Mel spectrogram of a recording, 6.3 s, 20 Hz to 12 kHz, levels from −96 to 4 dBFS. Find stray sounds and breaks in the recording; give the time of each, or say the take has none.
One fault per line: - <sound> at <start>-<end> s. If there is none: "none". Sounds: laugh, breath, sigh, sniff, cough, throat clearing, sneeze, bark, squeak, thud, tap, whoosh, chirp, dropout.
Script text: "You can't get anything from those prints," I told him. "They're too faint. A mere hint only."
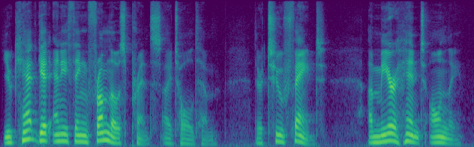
none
